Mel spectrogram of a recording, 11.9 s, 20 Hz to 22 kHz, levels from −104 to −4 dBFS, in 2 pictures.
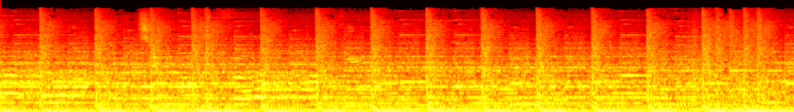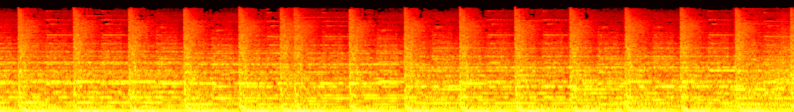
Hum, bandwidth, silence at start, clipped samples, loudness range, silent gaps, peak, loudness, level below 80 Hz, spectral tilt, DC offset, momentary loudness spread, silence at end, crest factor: none; 16.5 kHz; 0 s; under 0.1%; 1 LU; none; -8 dBFS; -20 LUFS; -22 dBFS; -5.5 dB/octave; under 0.1%; 2 LU; 0 s; 12 dB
